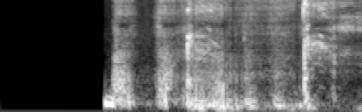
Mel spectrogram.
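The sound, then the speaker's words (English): After a moment of silence, a sudden cough bursts out off-axis from the microphone, followed by a few rougher, breathy hacks in quick succession. “Cough off axis.”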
